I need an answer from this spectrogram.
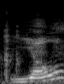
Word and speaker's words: yolk: He's going to pronounce the L, isn't he? No. Yes. No, this guy fucking does raw eggs in the blender in the morning. I know, and it always calls it a yolk. Nah. Wait, what? You're stupid! Really mispronounced it. Sorry. What is he saying? He's hitting the L. Yeah, I'm definitely saying the L.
